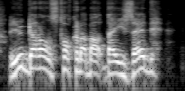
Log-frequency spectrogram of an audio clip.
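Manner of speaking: poor put-on Scottish accent. Retelling what a guy at the smoke pit said: bad Scottish accent. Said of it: "worst fucking Scottish accent".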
